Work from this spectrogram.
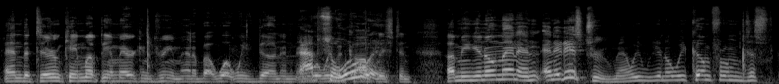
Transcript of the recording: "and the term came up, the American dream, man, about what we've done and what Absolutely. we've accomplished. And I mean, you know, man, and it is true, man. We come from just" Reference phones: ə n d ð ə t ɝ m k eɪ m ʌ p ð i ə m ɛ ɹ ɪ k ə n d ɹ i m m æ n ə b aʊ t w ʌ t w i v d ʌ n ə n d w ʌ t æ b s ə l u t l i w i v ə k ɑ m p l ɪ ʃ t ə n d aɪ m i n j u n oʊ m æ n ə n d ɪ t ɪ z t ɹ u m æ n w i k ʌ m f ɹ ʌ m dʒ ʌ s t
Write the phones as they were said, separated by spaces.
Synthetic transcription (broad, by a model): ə n ð ə t ɝ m k eɪ m ʌ p ð i ə m ɛ ɹ ɪ k ə n d ɹ i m m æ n ə b aʊ t w ʌ t w i v d ʌ n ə n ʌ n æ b ə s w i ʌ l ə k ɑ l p l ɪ ʃ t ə n aɪ m i n j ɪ n oʊ m æ n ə n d ɪ t ɪ z t ɹ u m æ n w i k ʌ m f ɹ ʌ m dʒ ʌ s t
